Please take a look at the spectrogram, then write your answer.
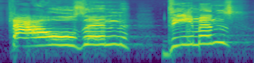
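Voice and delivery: THOUSAND drawn out high and loud; emphatic. Real, not acted. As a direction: stretch "thousand" slowly for impact. Preacher stressing the shocking number.

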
